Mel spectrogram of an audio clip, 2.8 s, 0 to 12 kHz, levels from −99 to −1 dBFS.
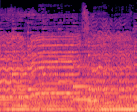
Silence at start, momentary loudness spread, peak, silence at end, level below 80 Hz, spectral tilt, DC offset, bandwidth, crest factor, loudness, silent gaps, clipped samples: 0 s; 1 LU; -8 dBFS; 0 s; -36 dBFS; -6.5 dB/octave; under 0.1%; 9.4 kHz; 12 dB; -20 LUFS; none; under 0.1%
